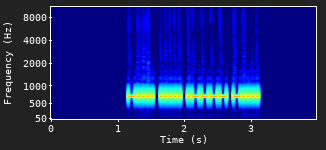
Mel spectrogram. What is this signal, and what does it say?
Morse code, heard as a keyed tone, about 36 wpm, 700 Hz. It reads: 6516
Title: Four Challenging Letter-Number Combinations 35wpm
